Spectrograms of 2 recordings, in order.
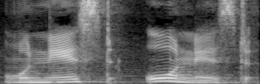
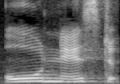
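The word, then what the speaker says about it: honest: ओनेस्ट एच is silent here, so ओनेस्ट ओ की sound आ रही है इसलिए हमने यहाँ पर यूज़ किया एन।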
